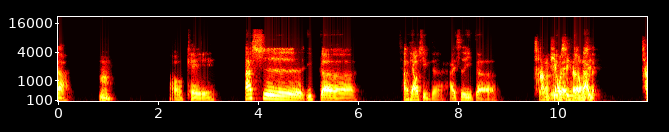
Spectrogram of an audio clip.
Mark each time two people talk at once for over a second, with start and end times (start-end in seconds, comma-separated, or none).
9.6-10.8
